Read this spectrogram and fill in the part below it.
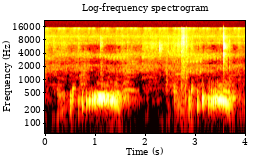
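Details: Wild pigeon in a breeder's keeping, making two throaty, pulsing coos that build to a loud, sustained hum and then die away.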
